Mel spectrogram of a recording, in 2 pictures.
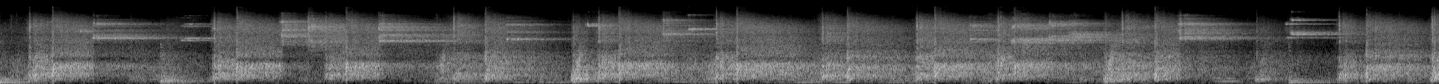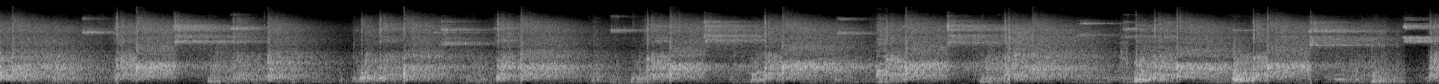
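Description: A squash rally: the ball is struck by rackets and smacks off the court walls in quick succession, echoing around the court, with shoes squeaking briefly on the wooden floor.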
